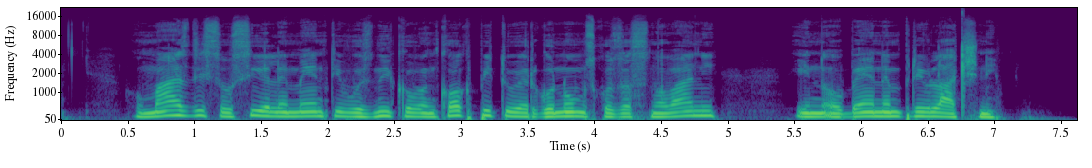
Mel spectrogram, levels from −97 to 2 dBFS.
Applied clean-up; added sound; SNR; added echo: neural mask model Resemble Enhance denoiser.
